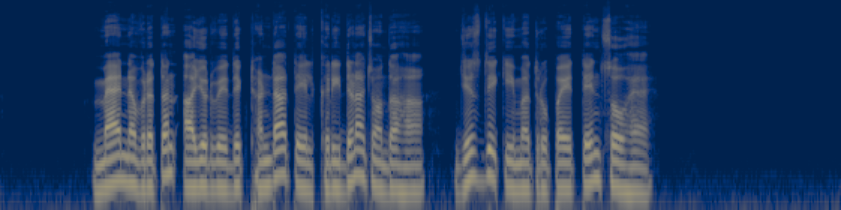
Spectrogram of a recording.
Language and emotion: Punjabi, neutral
